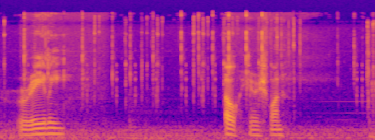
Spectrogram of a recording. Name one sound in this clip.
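A computer terminal gives short rising electronic beeps.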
